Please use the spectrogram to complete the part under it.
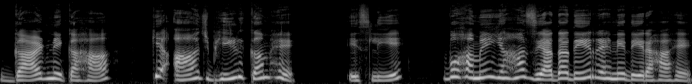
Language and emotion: Urdu, happy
